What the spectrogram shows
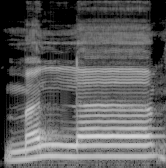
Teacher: اس کو نون کو نہیں پڑھیں گے بلکہ آگے لام کے ساتھ میم کو ملائیں گے کیونکہ لام کے اوپر تشدید ہے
